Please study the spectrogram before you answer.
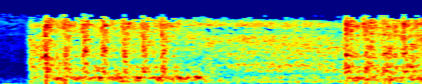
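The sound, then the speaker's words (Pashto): Heavy weapons gunfire in renewed border fighting with the Taliban in Kurram on the Pakistan-Afghanistan border: a loud, sustained, dense rattle of rapid shots with no break, swelling slightly near the end, with no voices. “د غټو وسلو دا ډزې په کورما کې پر پاک افغان پوله د دوپرزیو او بندخو له طالبانو سره یو ځل بیا د شروع شوې جګړې دي.”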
